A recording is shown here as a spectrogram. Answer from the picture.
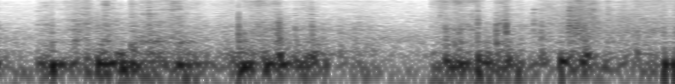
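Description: Scraping and rustling of a rubber mower-deck drive belt and parts being handled in a cardboard box, in irregular bursts with the sharpest scrapes near the end.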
